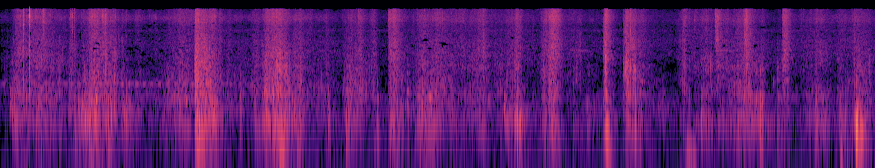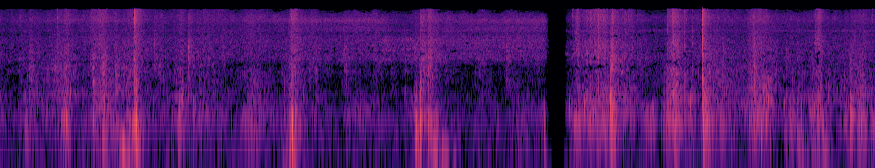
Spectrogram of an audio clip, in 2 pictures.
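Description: Footsteps crunch and rustle through dry fallen leaves nearby.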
